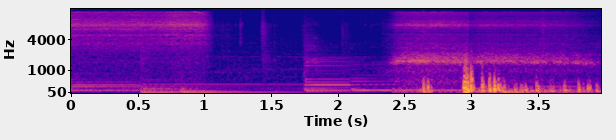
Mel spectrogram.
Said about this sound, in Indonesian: Nah, untuk pernapasan perut, kamu eh, bisa dicoba dengan memegang perut kamu. Kemudian kamu ambil napas dalam-dalam ya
